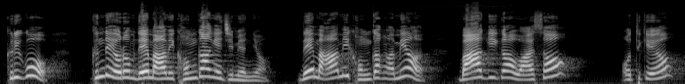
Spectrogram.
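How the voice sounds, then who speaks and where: A woman's voice: high voice, lively intonation, normal speed, fairly bright tone. A woman pastor giving a sermon, asking the congregation questions and then answering them herself, and acting out people's inner thoughts. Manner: acts out inner thoughts in quoted speech.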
